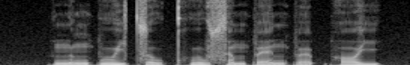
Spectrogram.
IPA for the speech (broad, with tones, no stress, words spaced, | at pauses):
n̪ʊ˨˥ŋpuː˥j t͡so˨wkʷʰɐ˥w sɐ˧mpɛː˧npœː˨p̚ hɔː˥j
